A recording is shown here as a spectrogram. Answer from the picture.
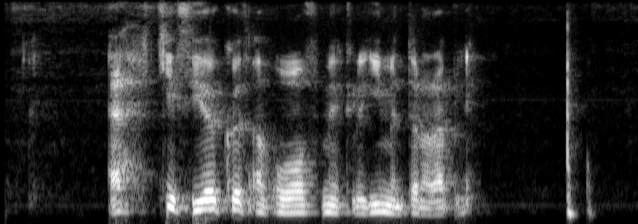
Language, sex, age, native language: Icelandic, male, 50-59, Icelandic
